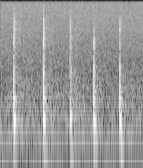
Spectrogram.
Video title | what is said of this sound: How to Make Rustic Italian Bread - Hearty Soups & Rustic Breads - Homemade Italian Bread Recipe | you tap it on the bottom as a nice Hollow sound which it does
